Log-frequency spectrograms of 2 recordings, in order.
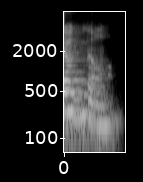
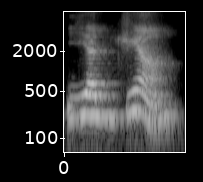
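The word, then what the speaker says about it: yajña: we say yagna. Yeah. So it's yajya.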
